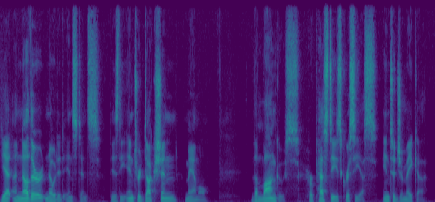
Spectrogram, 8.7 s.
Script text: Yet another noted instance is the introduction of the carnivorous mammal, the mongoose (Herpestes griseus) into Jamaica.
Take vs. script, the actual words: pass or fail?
fail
